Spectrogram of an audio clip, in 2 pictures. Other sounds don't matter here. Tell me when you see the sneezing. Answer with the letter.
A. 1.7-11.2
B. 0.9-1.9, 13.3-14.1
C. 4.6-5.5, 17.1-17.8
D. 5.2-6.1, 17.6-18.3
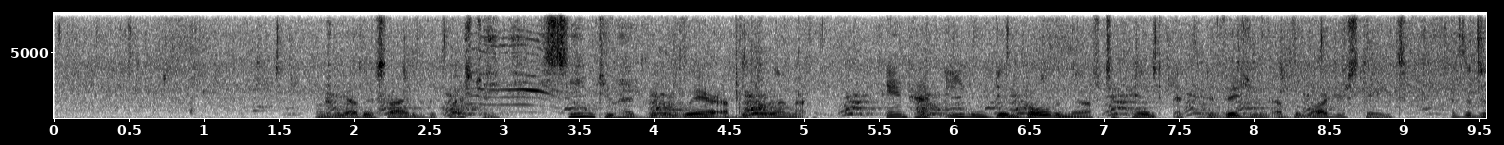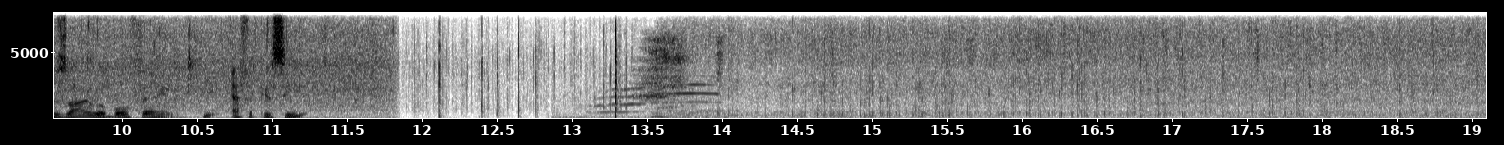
B.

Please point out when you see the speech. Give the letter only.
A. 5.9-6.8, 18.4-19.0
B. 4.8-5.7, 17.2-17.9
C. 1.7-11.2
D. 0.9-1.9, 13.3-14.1
C.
